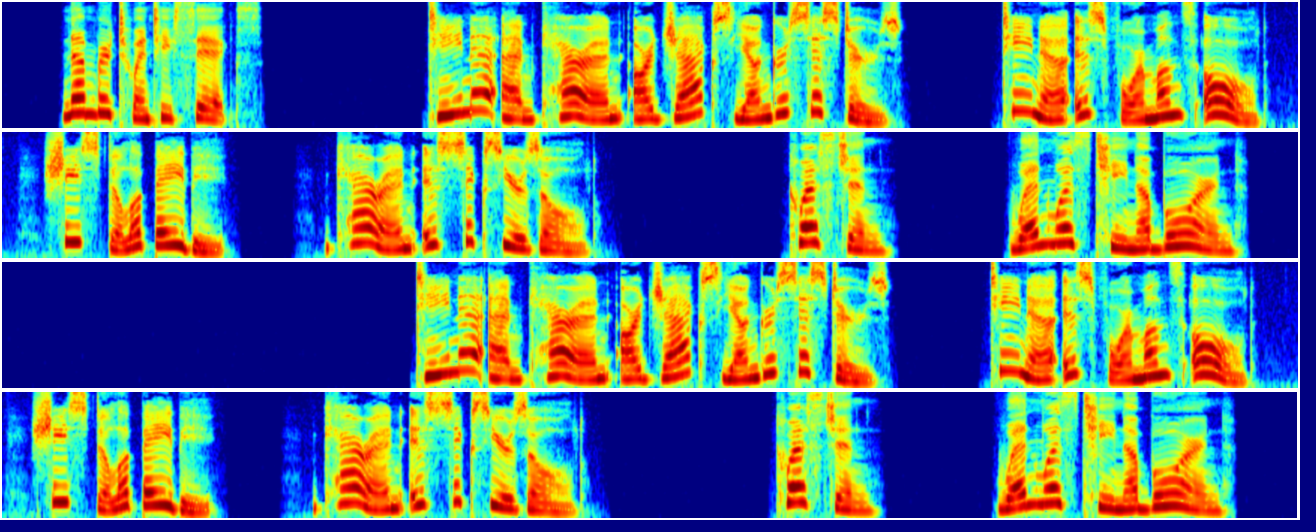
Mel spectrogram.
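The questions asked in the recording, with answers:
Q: When was Tina born?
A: Four months ago.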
